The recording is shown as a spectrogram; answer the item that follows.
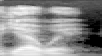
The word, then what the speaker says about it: Yahweh: Entonces, ¿cuál es la pronunciación correcta? Los eruditos modernos han propuesto varias posibilidades, siendo las más aceptadas Yahwe o Yahweh, basándose en testimonios de escritores antiguos como Clemente de Alejandría y Teodoreto de Ciro, quienes mencionaron que los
